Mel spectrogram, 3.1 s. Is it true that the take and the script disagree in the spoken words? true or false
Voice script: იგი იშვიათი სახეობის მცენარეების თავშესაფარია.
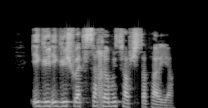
true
